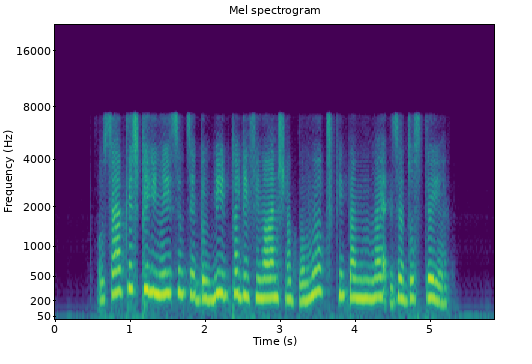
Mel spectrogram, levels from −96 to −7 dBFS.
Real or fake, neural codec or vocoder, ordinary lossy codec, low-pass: fake; codec, 16 kHz, 0.5 kbps, FreqCodec, smaller model; none; 7.2 kHz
